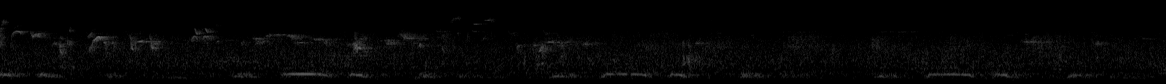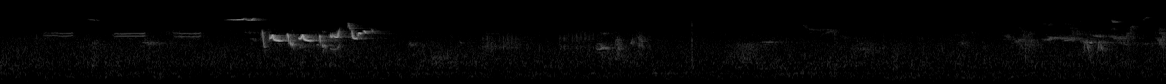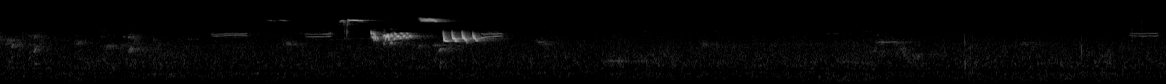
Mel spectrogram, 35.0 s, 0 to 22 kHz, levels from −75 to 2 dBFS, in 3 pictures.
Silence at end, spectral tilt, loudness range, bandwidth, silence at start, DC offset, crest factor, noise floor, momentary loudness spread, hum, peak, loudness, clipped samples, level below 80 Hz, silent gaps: 0.1 s; 3.5 dB/octave; 28 LU; 16.5 kHz; 0 s; under 0.1%; 30 dB; -59 dBFS; 30 LU; none; -10 dBFS; -26 LUFS; under 0.1%; under -90 dBFS; none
